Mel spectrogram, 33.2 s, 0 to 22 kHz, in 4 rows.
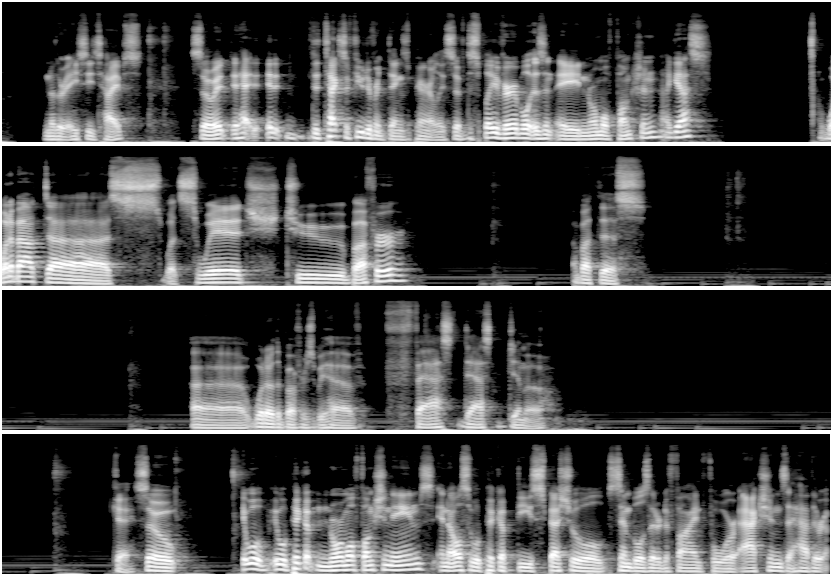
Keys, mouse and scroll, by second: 0.0-0.3 typing, 1.6 ctrl+g, 1.9 Escape, 5.4 click, 9.0 Escape, 10.3-12.4 typing, 13.3 ctrl+g, 13.7-18.4 typing, 14.4 Return, 19.0 Escape, 19.6 ctrl+alt+j, 21.0 ctrl+g, 21.5-25.0 typing, 25.5 alt+Return, 26.3 Escape, 27.3 Return, 27.8 Escape, 27.9 h, 29.2 k.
